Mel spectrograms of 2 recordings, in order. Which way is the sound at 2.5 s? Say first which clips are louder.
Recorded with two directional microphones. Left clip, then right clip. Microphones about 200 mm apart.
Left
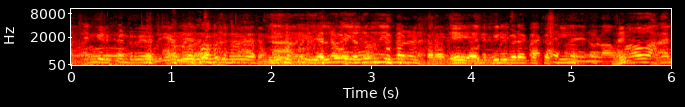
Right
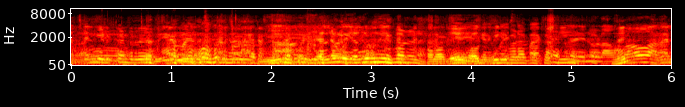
Left 3 dB; 20° left (ahead or behind).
